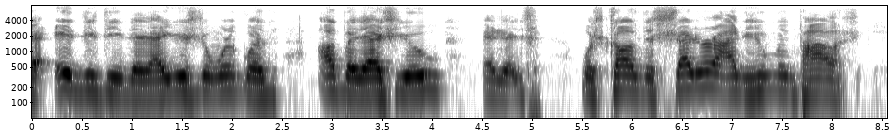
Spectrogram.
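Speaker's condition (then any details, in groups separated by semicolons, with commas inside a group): Cerebral palsy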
